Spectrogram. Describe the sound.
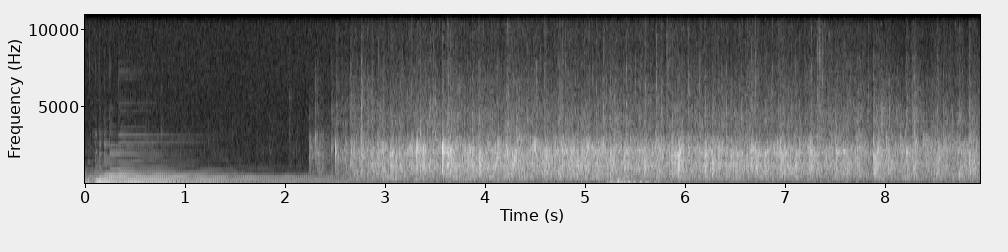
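A studio audience applauds after a live song: a held musical note rings out, then dense, steady clapping rises and continues at an even level to the end.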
